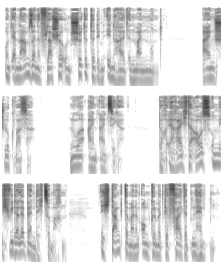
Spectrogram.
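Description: Guy reading an adventure audiobook, steady, husky and low. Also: no room sound, clean studio sound. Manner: measured, steady first-person narration. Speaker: narrator.

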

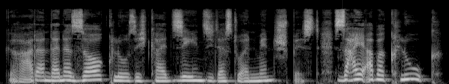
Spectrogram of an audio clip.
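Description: Wise protective panther, low and hushed, read by a woman; dry close sound. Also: moderate pace, no echo, natural voice. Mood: confiding. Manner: calm, low and confiding, urgent at times. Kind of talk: audiobook character reading.

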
